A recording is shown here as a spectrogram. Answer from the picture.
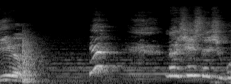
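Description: A man's wordless vocal exclamations, one falling at the start and one rising about a second in, over steady background music.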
